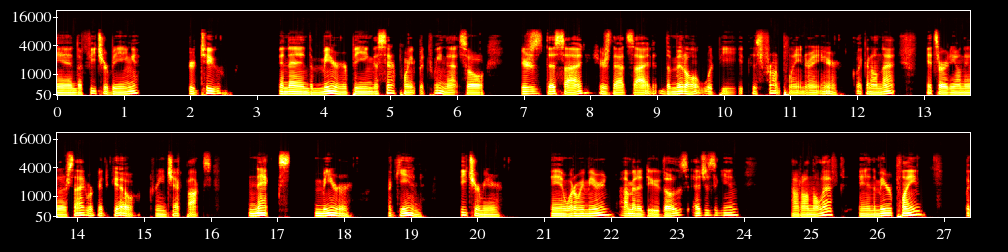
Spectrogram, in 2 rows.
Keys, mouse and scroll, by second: 0.3 click, 2.3 click, 4.1 click, 5.2 middle click, 6.3 middle click, 8.4 right click, 11.6 click, 14.3 click, 18.0 click, 19.5 click, 23.4 click, 25.9 click, 26.5 middle click, 27.1 right click.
